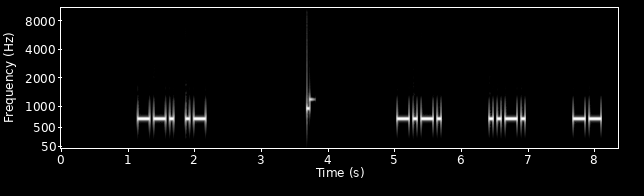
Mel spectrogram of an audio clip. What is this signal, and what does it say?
Morse code, heard as a keyed tone, about 20 wpm, spaced as for 11 wpm, 690 Hz. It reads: GA CFM
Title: Top 90 QSO Elements - 4x Character Spacing - 20wpm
